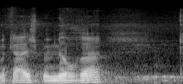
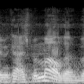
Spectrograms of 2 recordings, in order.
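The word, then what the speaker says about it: Mekadesh b'Milva (מלוה): Also, I won't correct you if you say Mekadesh b'Malva, but it's Mekadesh b'Milva.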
